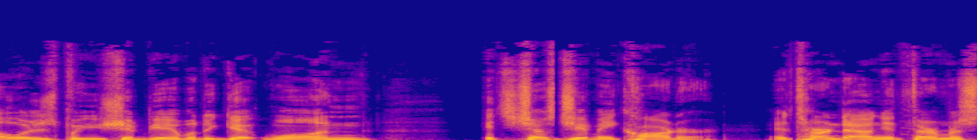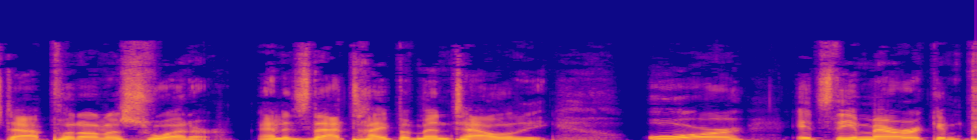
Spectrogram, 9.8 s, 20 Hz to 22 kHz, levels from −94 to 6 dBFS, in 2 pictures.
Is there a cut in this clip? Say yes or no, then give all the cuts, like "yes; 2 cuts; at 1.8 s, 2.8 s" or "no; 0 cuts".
yes; 3 cuts; at 2.8 s, 4.0 s, 6.1 s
